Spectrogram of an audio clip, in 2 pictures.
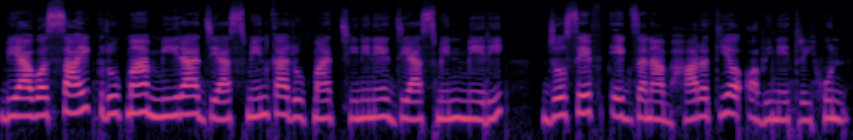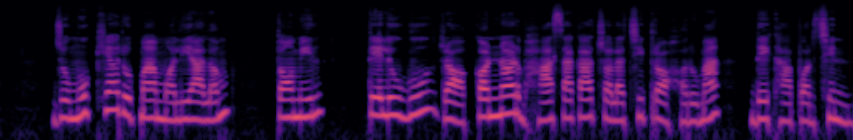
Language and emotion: Nepali, neutral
